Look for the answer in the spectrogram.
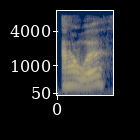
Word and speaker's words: hour: So the word hour sounds like it begins with an O, and that's why it's an hour.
